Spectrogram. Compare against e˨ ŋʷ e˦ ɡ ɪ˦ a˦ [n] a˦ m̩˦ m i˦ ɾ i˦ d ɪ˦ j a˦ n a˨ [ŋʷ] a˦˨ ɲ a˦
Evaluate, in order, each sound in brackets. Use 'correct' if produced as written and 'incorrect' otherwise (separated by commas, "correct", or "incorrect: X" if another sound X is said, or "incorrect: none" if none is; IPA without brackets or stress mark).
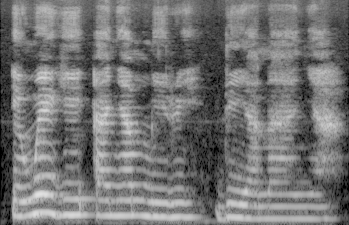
incorrect: ɲ, incorrect: none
